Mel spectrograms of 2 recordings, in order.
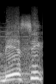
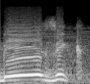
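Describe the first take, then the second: First: The middle consonant is an s sound. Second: The middle consonant is a z sound. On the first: The speaker calls it wrong. "બેસિક નહીં" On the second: The speaker calls it right.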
